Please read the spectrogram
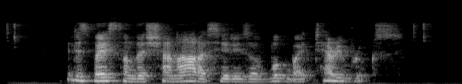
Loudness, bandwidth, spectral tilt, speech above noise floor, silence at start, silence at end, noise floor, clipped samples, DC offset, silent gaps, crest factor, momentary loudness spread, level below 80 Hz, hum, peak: -22 LUFS; 7.6 kHz; -5 dB/octave; 35 dB; 0.65 s; 0.65 s; -58 dBFS; under 0.1%; under 0.1%; none; 20 dB; 16 LU; -58 dBFS; none; -4 dBFS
